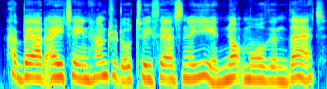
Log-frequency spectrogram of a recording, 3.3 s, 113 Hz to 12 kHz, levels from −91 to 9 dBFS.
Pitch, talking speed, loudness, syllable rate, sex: 200 Hz, 220 wpm, -15 LUFS, 5.3 syllables/s, female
